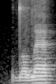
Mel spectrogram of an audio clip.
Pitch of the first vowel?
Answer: low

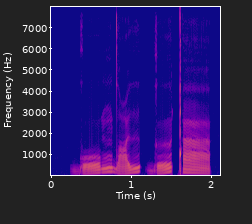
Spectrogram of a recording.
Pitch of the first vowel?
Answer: rising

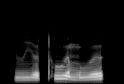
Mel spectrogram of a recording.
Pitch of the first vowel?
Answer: low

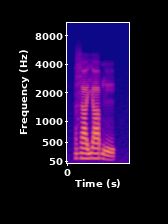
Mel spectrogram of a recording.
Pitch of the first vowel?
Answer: high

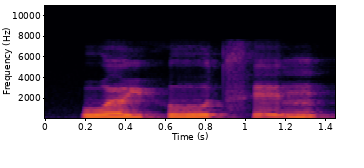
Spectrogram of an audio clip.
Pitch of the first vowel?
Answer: low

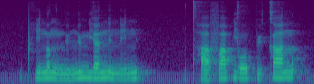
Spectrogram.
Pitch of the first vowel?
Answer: rising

